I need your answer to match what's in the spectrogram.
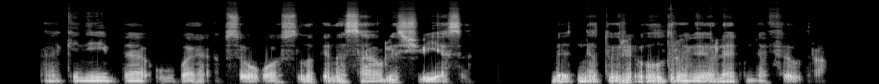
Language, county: Lithuanian, Utena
